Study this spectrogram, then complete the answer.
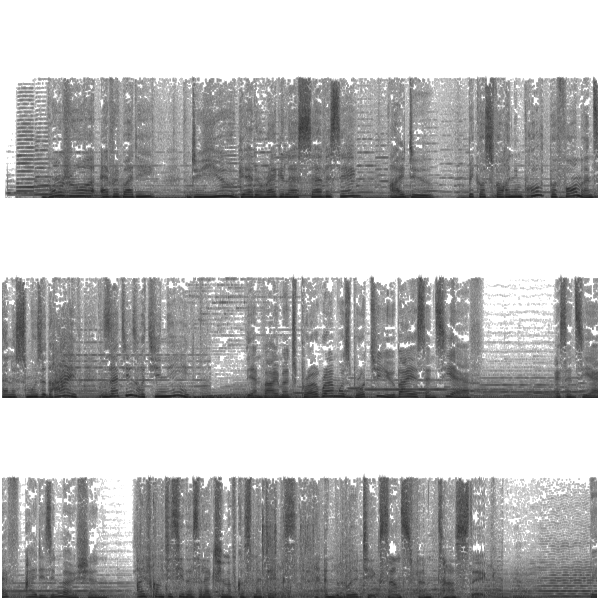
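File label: French, female, English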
